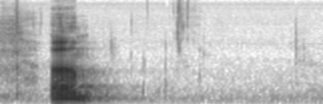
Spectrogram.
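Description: A man's voice: one short word about half a second in, trailing off. This is followed by a pause with a few faint mouth clicks close to the microphone.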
